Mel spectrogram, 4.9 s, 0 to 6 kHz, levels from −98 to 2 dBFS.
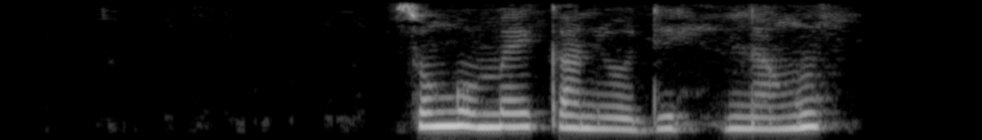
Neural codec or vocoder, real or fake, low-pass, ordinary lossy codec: none; real; 5.4 kHz; AAC, 48 kbps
